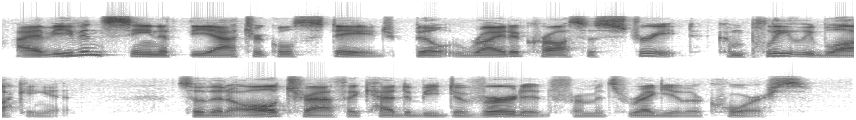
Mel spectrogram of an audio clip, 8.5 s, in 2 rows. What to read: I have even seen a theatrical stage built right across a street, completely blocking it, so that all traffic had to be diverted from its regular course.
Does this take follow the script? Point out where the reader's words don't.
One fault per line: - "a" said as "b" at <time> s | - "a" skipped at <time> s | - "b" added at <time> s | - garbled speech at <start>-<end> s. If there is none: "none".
none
